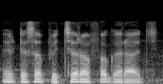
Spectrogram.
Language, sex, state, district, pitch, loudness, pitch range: English, male, Karnataka, Bangalore, 120 Hz, -14 LUFS, 110-125 Hz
